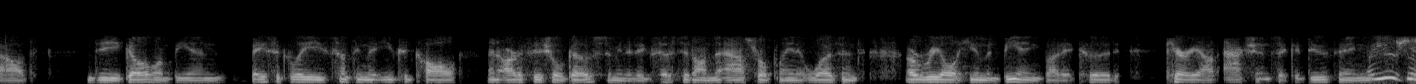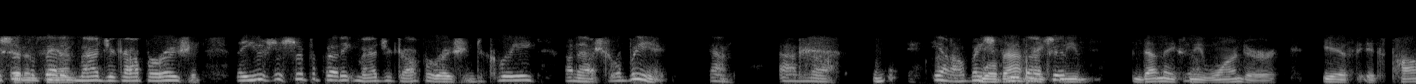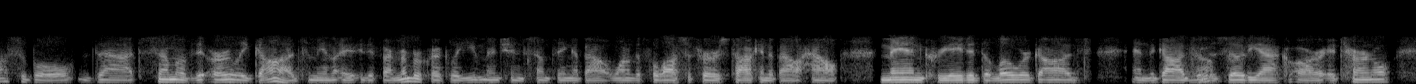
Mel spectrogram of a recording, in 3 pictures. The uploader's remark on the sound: The author will be our call in guest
